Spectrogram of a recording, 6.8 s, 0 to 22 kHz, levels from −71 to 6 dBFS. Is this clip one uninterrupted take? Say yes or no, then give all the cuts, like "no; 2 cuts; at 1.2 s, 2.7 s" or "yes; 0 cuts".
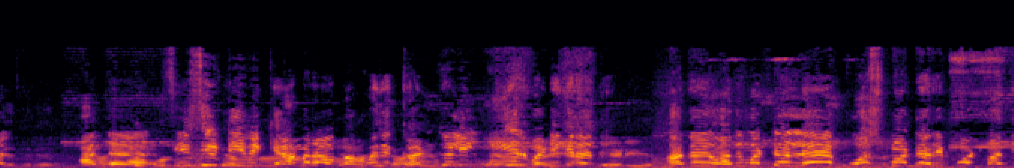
no; 1 cut; at 4.3 s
